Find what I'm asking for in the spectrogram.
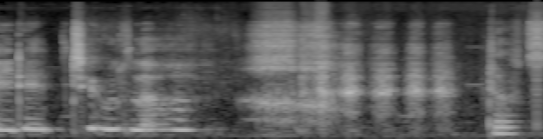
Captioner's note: Jesse sobs and starts to cry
